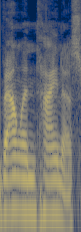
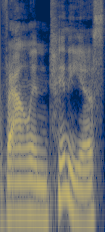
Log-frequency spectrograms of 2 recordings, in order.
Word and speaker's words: Valentinus: Now this is from Valentinus or Valentinius, depending on how you want to pronounce his name.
